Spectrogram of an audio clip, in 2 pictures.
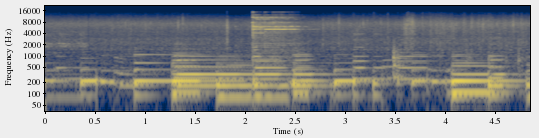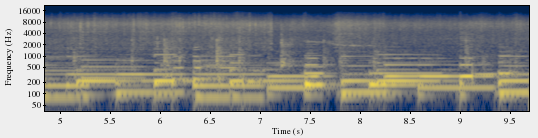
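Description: Onions and freshly added chilli and turmeric powder sizzling in oil in a frying pan, stirred and scraped with a wooden spatula, over background music of plucked notes.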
